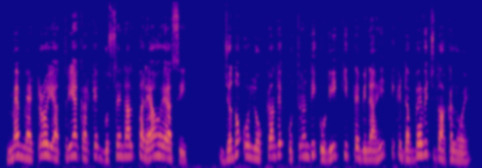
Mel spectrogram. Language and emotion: Punjabi, disgusted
